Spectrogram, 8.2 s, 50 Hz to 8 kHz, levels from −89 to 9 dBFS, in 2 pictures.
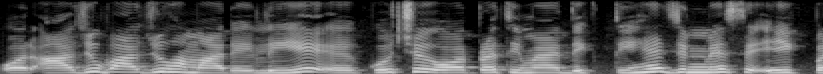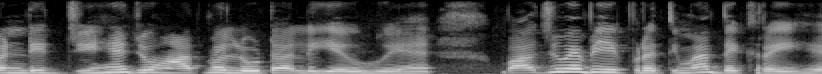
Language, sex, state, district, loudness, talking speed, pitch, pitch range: Hindi, female, Bihar, Bhagalpur, -13 LUFS, 220 wpm, 255 Hz, 235-285 Hz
